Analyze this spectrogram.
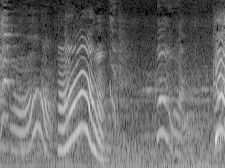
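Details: Alexandrine parakeets calling back and forth to each other, several loud, harmonic squawks that rise and fall in arches, with short pauses between them.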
